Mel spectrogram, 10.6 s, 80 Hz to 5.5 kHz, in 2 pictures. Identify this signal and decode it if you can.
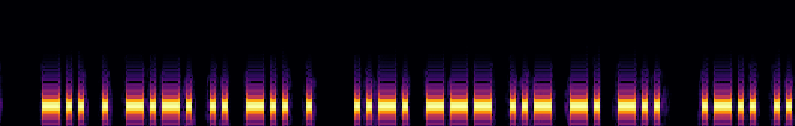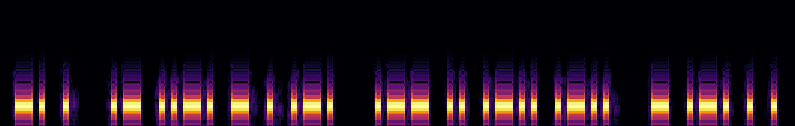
Morse code, heard as a keyed tone, about 30 wpm, 500 Hz. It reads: DECIDE FOUND LINE AFTER WILL TREE
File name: 632 words / 632 Words 30WPM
